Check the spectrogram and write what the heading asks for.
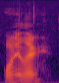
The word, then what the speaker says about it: Euler: An Euler circuit, that's pronounced Euler.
